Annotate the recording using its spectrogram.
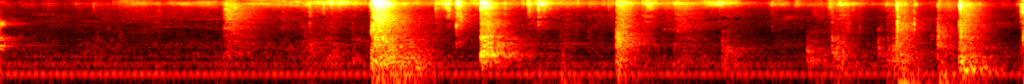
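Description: People moving about a wooden stage among cardboard boxes: scattered thumps and knocks, about six in the second half, the loudest about four seconds in, over a steady low hum.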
